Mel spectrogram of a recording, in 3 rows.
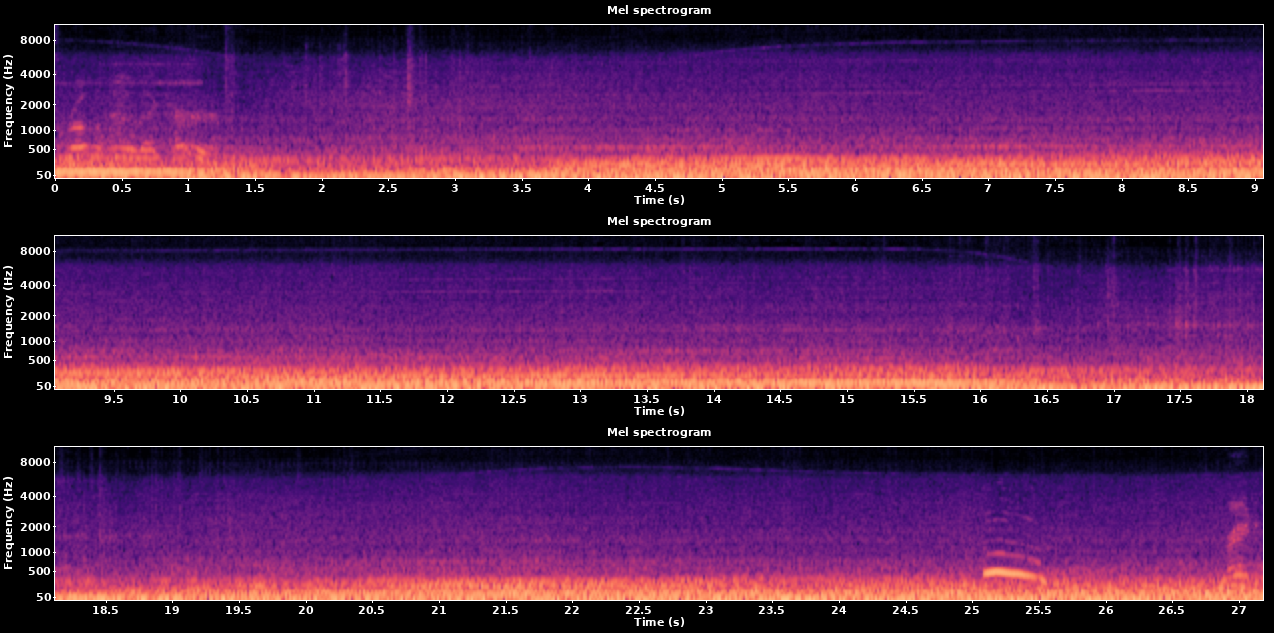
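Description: Peterbilt 359 truck with a 15-speed transmission pulls in a lower gear under added throttle, a loud continuous low engine drone that holds steady with slight shifts in pitch, heard from inside the cab.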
